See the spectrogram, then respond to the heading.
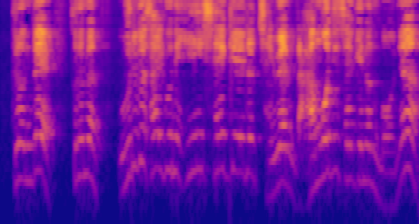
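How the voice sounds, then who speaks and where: Her high pitch comes through as the woman talks at a fairly quick pace. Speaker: humanities professor. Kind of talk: lecture. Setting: talk to an audience of professors. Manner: fast.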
